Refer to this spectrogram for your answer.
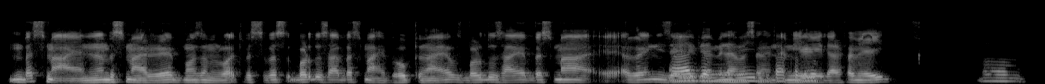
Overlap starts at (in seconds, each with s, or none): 6.7 s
